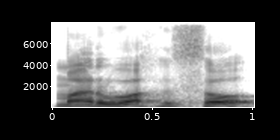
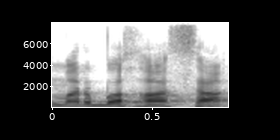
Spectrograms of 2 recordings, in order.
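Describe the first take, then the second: First: It has a v sound and ends in -uso. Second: It has a b sound and ends in -asa. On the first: The speaker calls it right. "മർവഹുസോ എന്നാണ് ശരിയായിട്ട് അതിൻ്റെ ഉച്ചാരണം" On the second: The speaker calls it wrong. "നമ്മൾ പലപ്പോഴും തെറ്റിച്ച് മർബഹാസ എന്നൊക്കെ പറയുന്നത്"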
